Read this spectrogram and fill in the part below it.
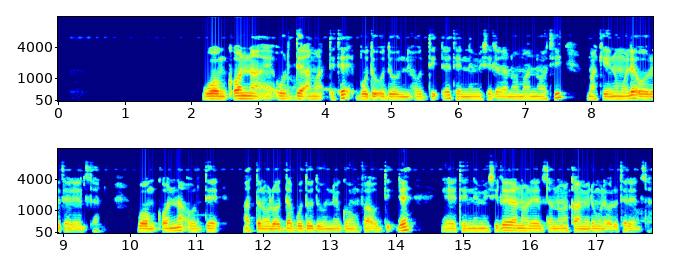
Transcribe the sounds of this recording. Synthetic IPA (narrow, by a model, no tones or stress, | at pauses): wɔŋkʼːɔnːɐʊɾd̪ɛɐmɐt̪ːɪt̪ɛbʊd̪ʊʔʊd̪uːnːɛʊd̪ːɪɗɛt̪ɛnːɛmɪsɪlɛlɐnɔmɐnːoːt̪ʰɪ | mɐkiːnʊmʊlɛʔʊɾʊt̪ɛle̞ːlt̪ɐnːɔ̥ | wɔŋkʼːɔnːɐʔʊɾd̪ɛ | hɐt̪ːɔnɔlɔd̪ːɐbʊd̪ʊd̪uːnːɛɡɔnfaʊd̪ːɪɗɛ | t̪ɛnːɛmɪsɪlɛlɐnɔle̞ːlt̪ɐnːɔkamɛlʊmʊlɛʊɾʊt̪ɛle̞ːlt̪ɐn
